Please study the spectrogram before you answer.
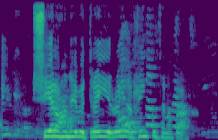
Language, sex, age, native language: Icelandic, male, 11, Icelandic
